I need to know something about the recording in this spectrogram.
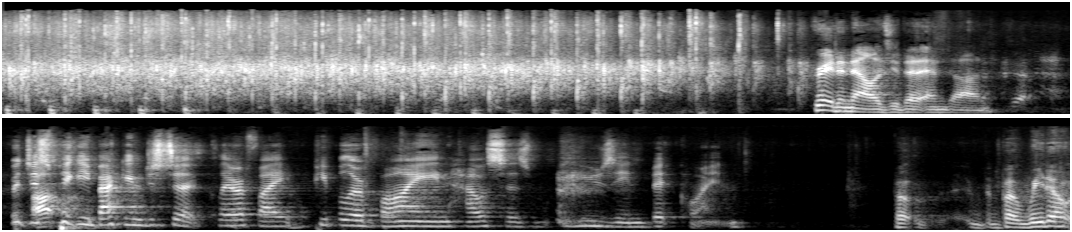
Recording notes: All the BiggerPockets podcast hosts on stage in one place! This bonus episode was recorded at the BiggerPockets Conference last week in front of a live audience of more than 1,000 people at the Gaylord Opryland Resort in Nashville, Tennessee. We turned the mics over to our members.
